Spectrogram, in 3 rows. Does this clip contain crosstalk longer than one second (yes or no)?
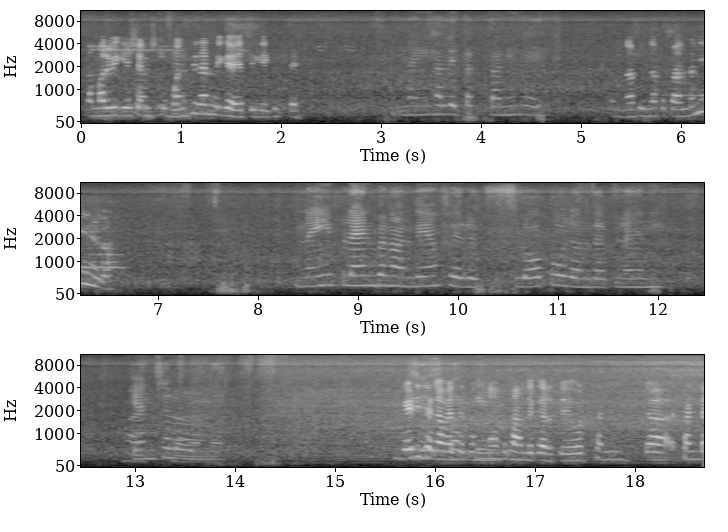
yes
